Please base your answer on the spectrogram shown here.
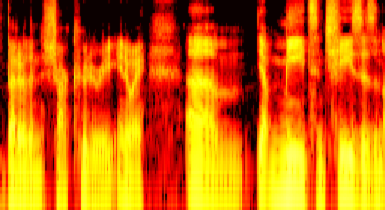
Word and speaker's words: charcuterie: some people call it chakuteri the french would call it shakutri that's a terrible pronunciation but it's better than charcuterie anyway meats and cheeses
